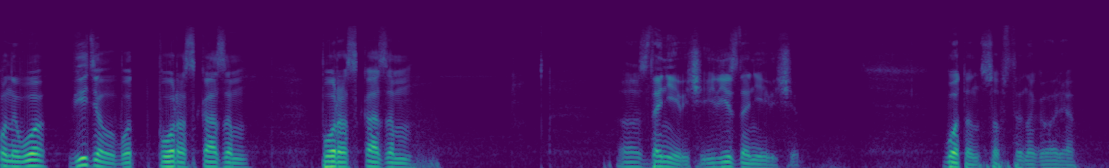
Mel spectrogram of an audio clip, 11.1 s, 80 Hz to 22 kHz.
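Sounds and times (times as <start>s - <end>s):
man talking: 0.0s - 2.6s, 3.2s - 4.5s, 6.1s - 8.1s, 9.4s - 10.9s.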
